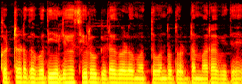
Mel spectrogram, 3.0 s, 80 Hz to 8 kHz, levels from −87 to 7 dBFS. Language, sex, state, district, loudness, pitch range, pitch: Kannada, male, Karnataka, Bangalore, -14 LUFS, 110-120 Hz, 115 Hz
